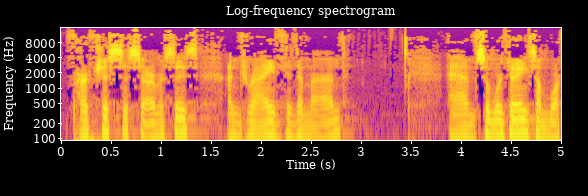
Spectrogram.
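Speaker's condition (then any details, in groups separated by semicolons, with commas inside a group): Cleft palate; speech not that clear at times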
